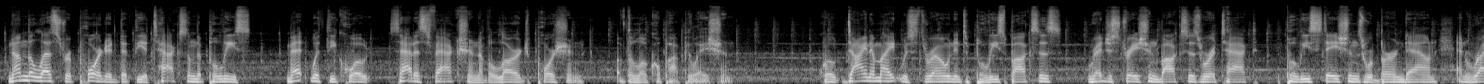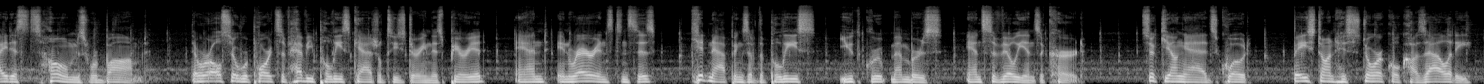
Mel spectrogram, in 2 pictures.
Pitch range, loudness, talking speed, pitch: 110-135 Hz, -14 LUFS, 150 wpm, 120 Hz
